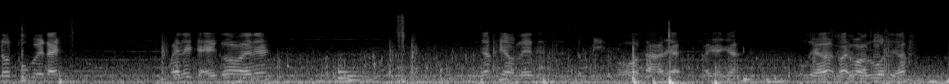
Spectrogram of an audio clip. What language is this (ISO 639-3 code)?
vie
